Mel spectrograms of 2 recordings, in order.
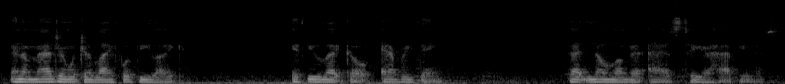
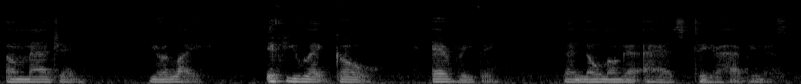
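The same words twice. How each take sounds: First: Said in the usual way. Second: Broken into short weighted phrases with pauses; slow, deliberate repeat. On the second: Shown as a demonstration. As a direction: let each piece land before the next, as if making sure they hear it. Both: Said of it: "You heard me".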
